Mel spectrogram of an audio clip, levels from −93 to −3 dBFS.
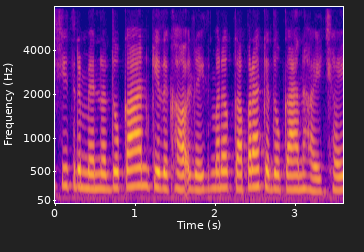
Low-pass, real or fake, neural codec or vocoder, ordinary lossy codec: none; fake; codec, 16 kHz, 4.8 kbps, FACodec; none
